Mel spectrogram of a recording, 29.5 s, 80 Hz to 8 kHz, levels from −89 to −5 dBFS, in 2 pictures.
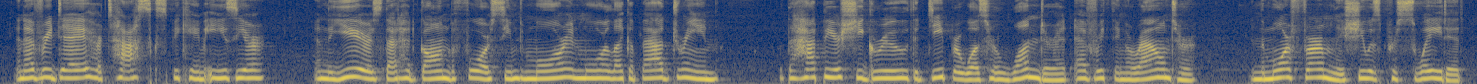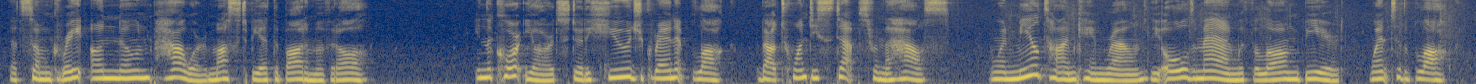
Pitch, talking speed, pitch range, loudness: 210 Hz, 175 wpm, 185-230 Hz, -20 LUFS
